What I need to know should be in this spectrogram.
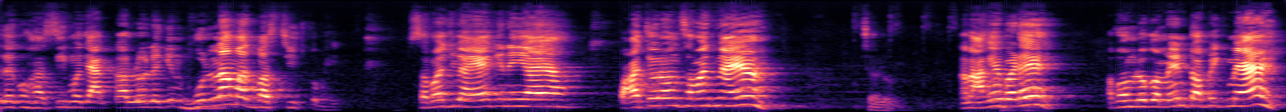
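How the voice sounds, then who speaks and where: A hoarse man teaching a grammar lesson to a class, often stopping to check whether students have understood. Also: very high voice, sharp tone. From India. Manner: repeats check-in questions to students.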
